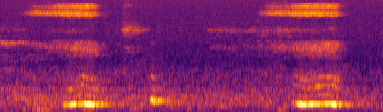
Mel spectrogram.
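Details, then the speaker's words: Small pet dog snoring quite loudly in the background during a yoga session; deep, audible snoring sounds. "I don't know if you can hear that, Arya's snoring quite loudly now."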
